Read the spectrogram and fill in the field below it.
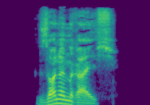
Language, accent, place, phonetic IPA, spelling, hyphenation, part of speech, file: German, Germany, Berlin, [ˈzɔnənˌʁaɪ̯ç], sonnenreich, son‧nen‧reich, adjective, De-sonnenreich.ogg
- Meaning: sunny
